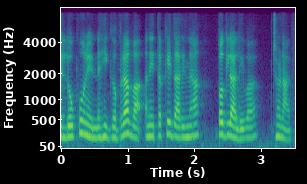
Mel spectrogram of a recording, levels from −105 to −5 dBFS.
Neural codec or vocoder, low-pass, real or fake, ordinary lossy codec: codec, 16 kHz, about 1 kbps, DyCAST, with the encoder's durations; 7.2 kHz; fake; MP3, 64 kbps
